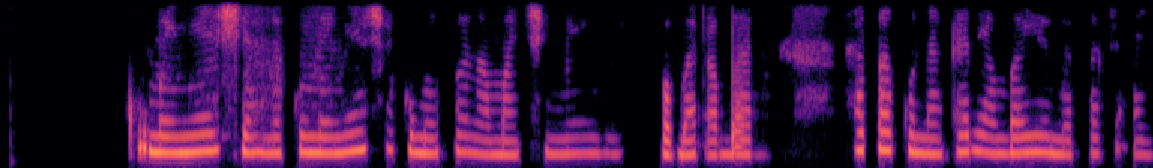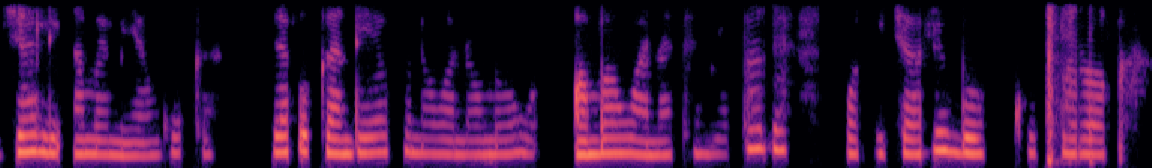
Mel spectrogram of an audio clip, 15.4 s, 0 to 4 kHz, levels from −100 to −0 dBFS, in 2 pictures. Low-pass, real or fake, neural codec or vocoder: 3.6 kHz; fake; codec, 16 kHz, 6 kbps, DAC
